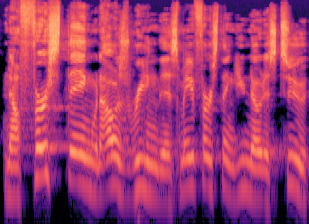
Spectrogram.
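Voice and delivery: ordinary talk, nothing marked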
